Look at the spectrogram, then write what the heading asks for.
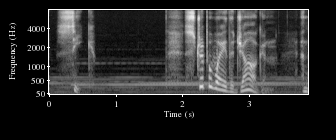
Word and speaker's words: SIC: The letters stand for Symmetric Informationally Complete Positive Operator Valued Measure, and physicists mercifully pronounce it "seek."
